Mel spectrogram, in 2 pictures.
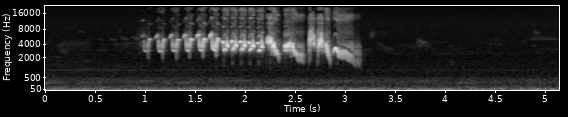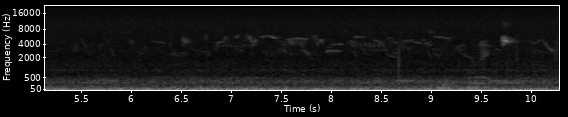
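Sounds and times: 
common chaffinch Fringilla coelebs singing: 0:01.0 - 0:03.2.

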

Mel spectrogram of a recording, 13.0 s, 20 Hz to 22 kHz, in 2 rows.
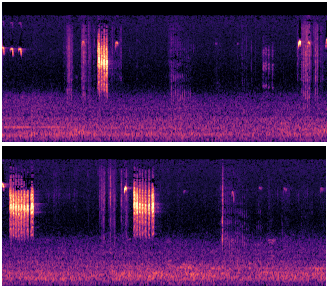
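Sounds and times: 
Eurasian blue tit Cyanistes caeruleus calling: 0:00.0 - 0:00.5, 0:01.9 - 0:02.4, 0:05.2 - 0:07.3, 0:08.9 - 0:09.7
constant low rumble: 0:00.0 - 0:12.9.

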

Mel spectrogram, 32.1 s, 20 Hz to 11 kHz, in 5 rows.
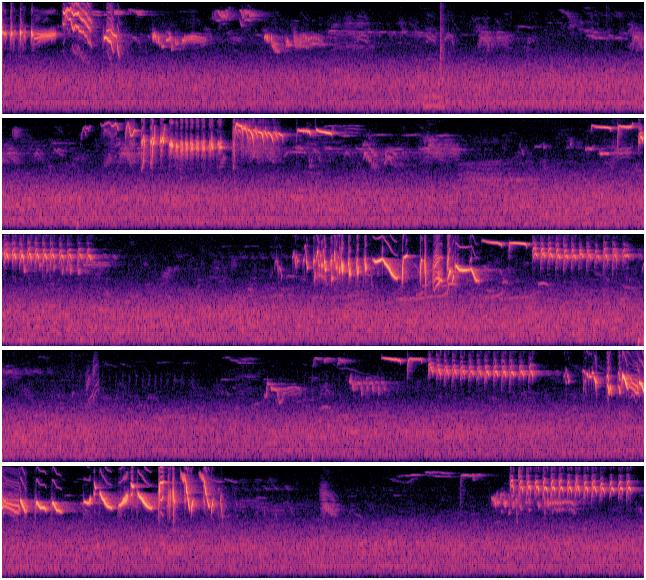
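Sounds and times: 
European robin Erithacus rubecula singing: 0:00.0 - 0:06.4, 0:07.2 - 0:11.0, 0:12.3 - 0:20.4, 0:21.6 - 0:28.4, 0:30.3 - 0:32.0.

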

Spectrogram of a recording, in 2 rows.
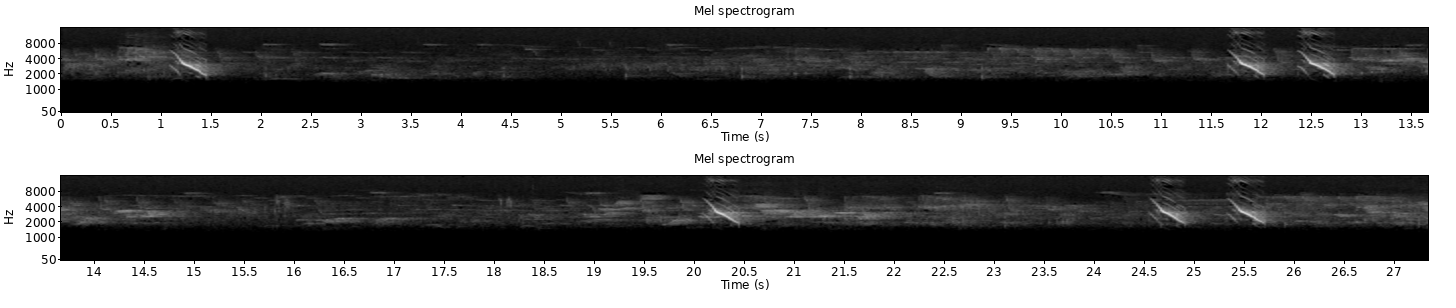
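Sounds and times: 
Eurasian nuthatch Sitta europaea sharp falling whistled calls: 0:01.1 - 0:01.6, 0:11.7 - 0:12.8, 0:20.1 - 0:20.5, 0:24.6 - 0:25.8.

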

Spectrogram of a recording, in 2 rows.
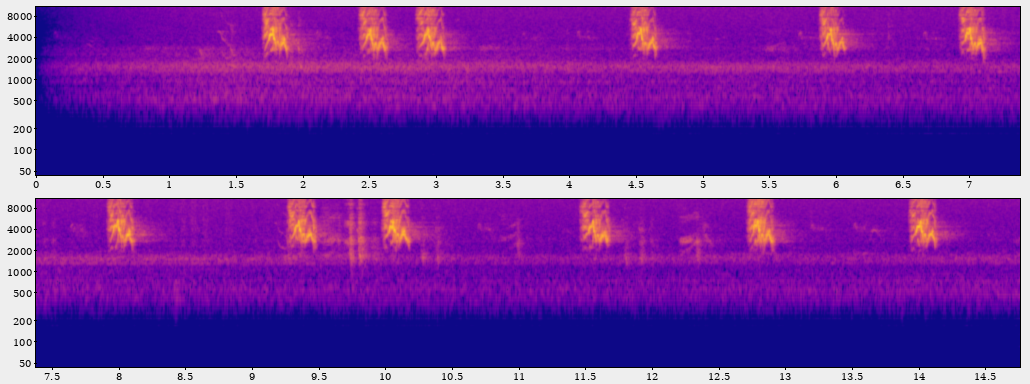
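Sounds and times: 
house sparrow Passer domesticus chirping: 0:01.4 - 0:04.9, 0:05.5 - 0:08.3, 0:09.2 - 0:14.7.

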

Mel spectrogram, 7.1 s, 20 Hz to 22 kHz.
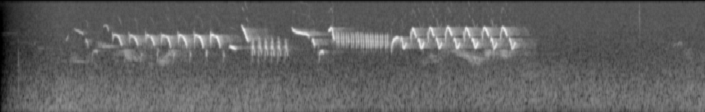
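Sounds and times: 
Eurasian wren Troglodytes troglodytes singing: 0:00.6 - 0:05.2.

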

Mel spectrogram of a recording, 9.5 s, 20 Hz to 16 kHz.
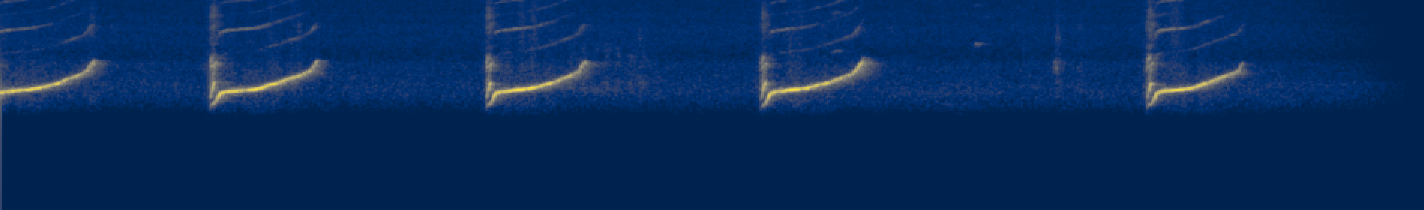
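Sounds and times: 
European greenfinch Chloris chloris wheezy rising calls: 0:00.0 - 0:00.7, 0:01.4 - 0:02.2, 0:03.2 - 0:04.4, 0:06.5 - 0:08.4.

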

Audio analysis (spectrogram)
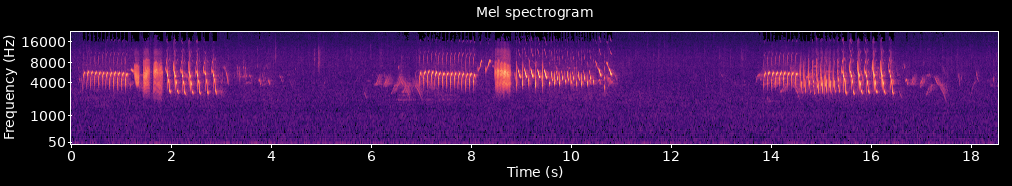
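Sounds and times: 
European goldfinch Carduelis carduelis twittering: 0:00.2 - 0:03.0, 0:07.0 - 0:10.8, 0:13.8 - 0:16.5
faint bird chirps: 0:00.2 - 0:04.3, 0:05.9 - 0:11.0, 0:13.0 - 0:18.5.

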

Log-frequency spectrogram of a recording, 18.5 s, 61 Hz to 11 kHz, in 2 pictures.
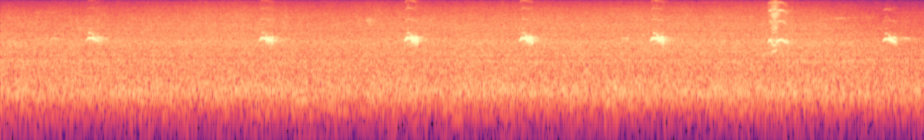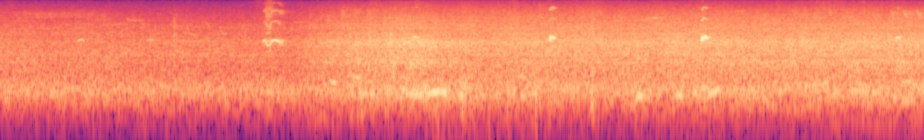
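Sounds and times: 
steady background hiss: 0:00.0 - 0:18.4
Eurasian bullfinch soft short piping whistles: 0:07.7 - 0:08.0, 0:11.8 - 0:12.1.

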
